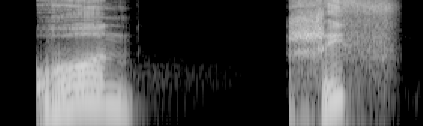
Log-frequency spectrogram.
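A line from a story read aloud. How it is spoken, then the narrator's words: Strained hoarse hiss. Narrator (Russian): Кое-как прохрипел, прошипел, я даже не найду подходящего слова, Алекс Бор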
